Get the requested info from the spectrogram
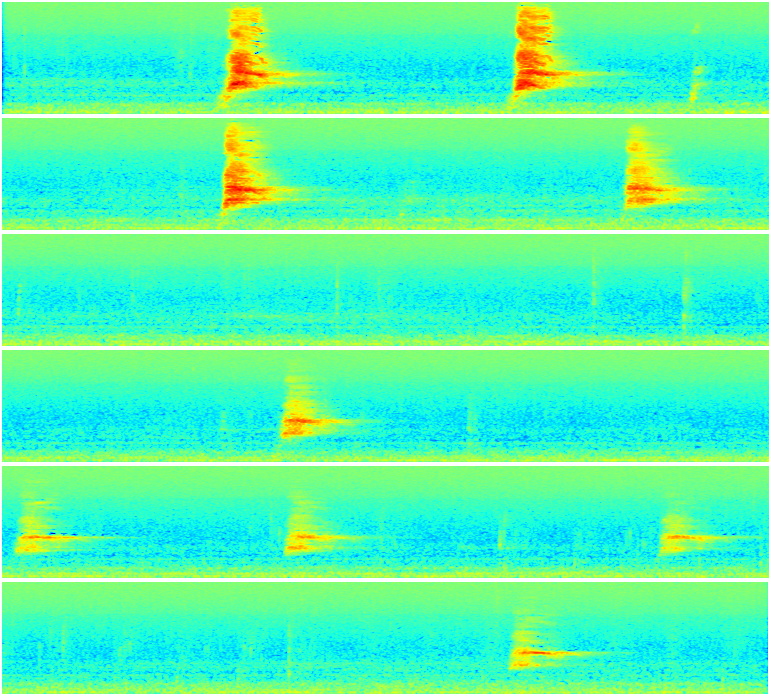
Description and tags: Fox Cry
Recorded this fox calling in the dead of night right outside the bedroom window! A rude awakening but good recording non the less
Fox, Urban-sounds, Fox-call, Fox-cry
